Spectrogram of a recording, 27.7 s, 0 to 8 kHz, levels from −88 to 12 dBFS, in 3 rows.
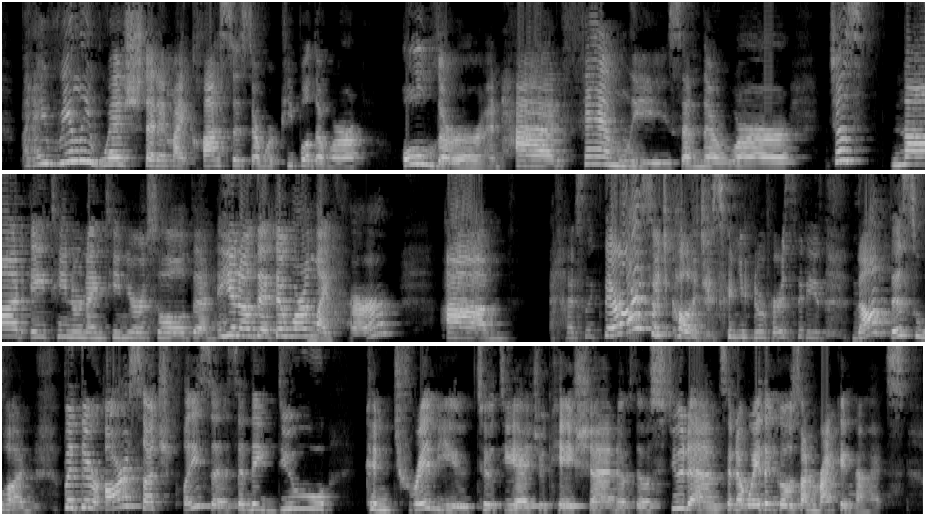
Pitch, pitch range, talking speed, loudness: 255 Hz, 225-310 Hz, 155 wpm, -19 LUFS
